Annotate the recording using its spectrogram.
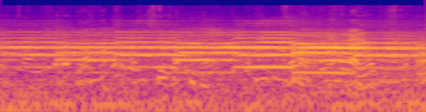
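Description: An electronic siren sounding steadily on several held pitches with a slight warble, a little louder about three seconds in, with voices faintly underneath.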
